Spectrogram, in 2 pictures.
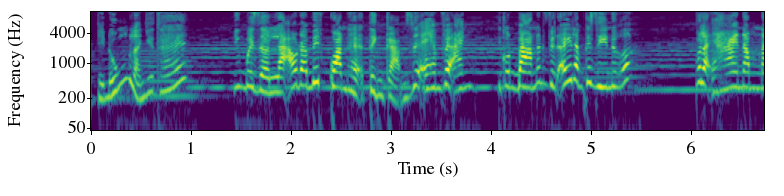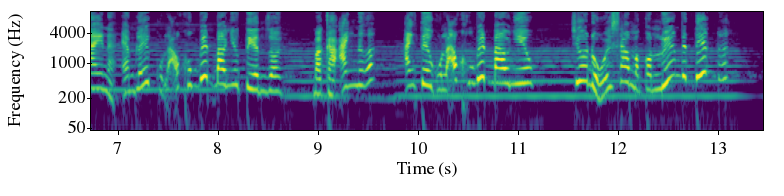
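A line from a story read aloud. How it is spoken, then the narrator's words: Angry loud interruption. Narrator (Vietnamese): Hương chưa nguôi giận, lớn tiếng ngắt lời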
